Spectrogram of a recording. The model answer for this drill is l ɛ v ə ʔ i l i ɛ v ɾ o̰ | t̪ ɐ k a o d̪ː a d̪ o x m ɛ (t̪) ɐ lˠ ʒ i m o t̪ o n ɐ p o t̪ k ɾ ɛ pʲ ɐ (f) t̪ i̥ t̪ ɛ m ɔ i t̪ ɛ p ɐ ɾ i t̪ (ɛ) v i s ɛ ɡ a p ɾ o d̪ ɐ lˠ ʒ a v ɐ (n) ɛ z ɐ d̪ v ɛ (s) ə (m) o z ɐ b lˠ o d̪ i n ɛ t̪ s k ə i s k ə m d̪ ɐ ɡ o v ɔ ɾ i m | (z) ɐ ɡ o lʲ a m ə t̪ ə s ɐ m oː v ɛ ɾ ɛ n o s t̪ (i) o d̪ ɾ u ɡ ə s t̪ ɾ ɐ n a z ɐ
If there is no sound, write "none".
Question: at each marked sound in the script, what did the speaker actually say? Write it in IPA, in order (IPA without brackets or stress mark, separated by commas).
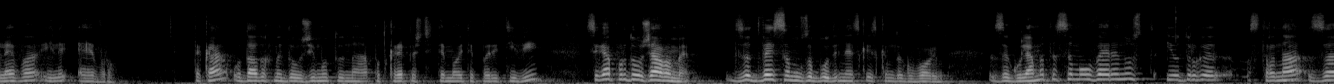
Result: d̪, ʃ, i, m, s, m, z, i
